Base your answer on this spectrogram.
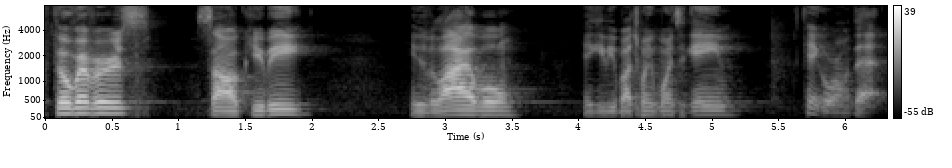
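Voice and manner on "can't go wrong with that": normal talking voice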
